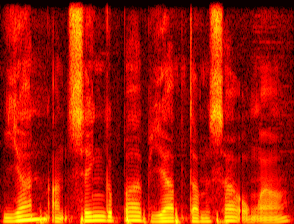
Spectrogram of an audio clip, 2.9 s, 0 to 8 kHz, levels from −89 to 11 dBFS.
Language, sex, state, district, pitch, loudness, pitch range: Garo, male, Meghalaya, South Garo Hills, 135 Hz, -17 LUFS, 115-145 Hz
